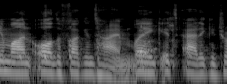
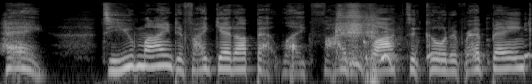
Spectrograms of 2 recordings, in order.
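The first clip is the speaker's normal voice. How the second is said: put-on whisper, higher; 4 semitones higher, 4 dB louder than usual. Retelling what he asked after she came home: imitating someone whispering. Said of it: "he leans over and he whispers to me".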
